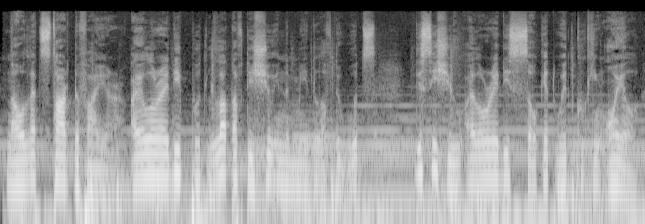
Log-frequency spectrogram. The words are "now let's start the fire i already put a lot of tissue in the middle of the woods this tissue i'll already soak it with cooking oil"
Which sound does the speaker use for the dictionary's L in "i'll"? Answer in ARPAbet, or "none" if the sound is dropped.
L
